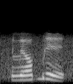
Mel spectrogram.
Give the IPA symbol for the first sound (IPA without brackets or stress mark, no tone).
lʲ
